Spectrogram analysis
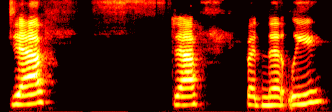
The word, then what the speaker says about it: DefStephanitely: Say it one syllable at a time. DefStephanitely.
